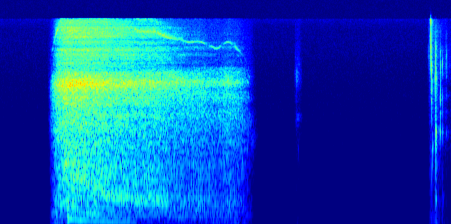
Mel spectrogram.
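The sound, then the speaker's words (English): One long, deep inhale during a relaxation exercise: a breathy hiss swells quickly, then tapers off over about two seconds. Near-silence follows, broken by a faint click and a brief soft burst at the end. “Take a moment to inhale”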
